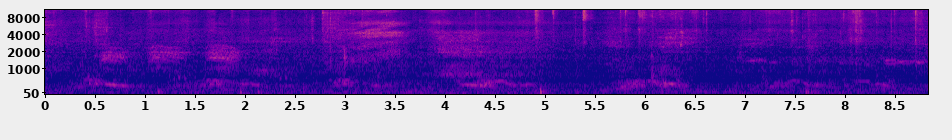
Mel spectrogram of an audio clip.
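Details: Salaray Teddy pigeons, a domestic breed kept for sale, cooing in low, rolling phrases that rise and fall again and again, several coos overlapping. Brighter chirps from other birds and background clatter sound higher up.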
